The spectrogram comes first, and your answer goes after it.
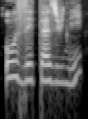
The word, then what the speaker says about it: aux États-Unis: Pays-Bas a u X vous avez entendu la prononciation aux États-Unis pas très facile à prononcer nous avons deux liaisons avec le X qui fait une liaison en Z aux États-Unis d'accord dernière situation avec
